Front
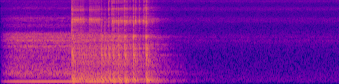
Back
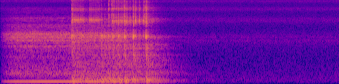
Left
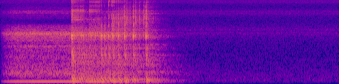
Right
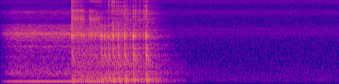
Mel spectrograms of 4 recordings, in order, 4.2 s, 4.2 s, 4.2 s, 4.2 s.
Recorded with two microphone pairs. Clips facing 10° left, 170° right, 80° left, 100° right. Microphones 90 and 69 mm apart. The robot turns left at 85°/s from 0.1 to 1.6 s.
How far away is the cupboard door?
About 0.6 m.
